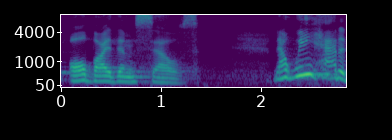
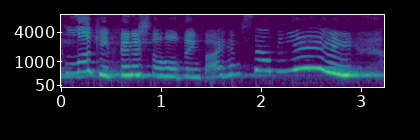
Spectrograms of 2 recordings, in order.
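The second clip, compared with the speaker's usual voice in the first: much higher, beaming "Yay" for the guests; proud cheering; 11 semitones higher than usual. Retold or imitated. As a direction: show off your kid to the ladies. Showing off son to ladies.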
